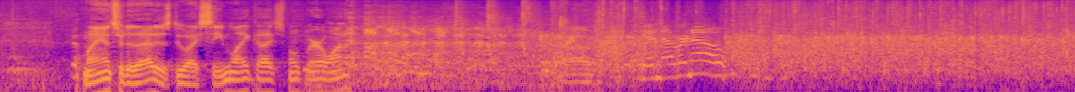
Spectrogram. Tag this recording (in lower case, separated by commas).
speech, applause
